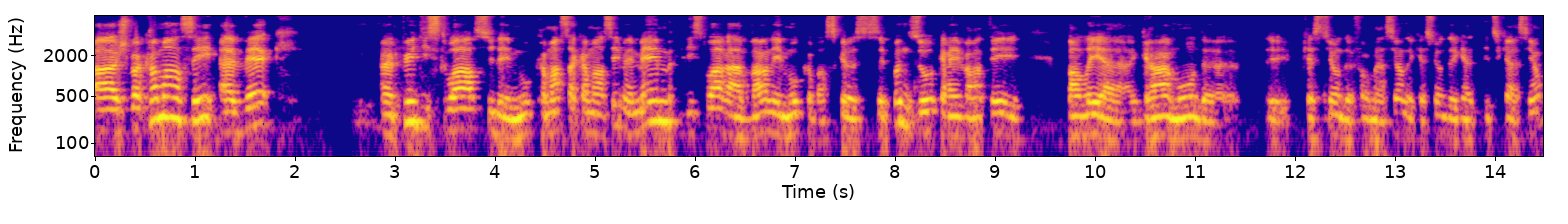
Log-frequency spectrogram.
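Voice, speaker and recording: In an Acadian accent, the speaker moves at a fairly slow pace with very wide swings in pitch. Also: man, fairly high pitch for a man. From Prince Edward Island, Canada (Acadian). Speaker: educator and guest speaker. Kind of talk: presentation. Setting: live online webinar. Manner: halting, hesitant.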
